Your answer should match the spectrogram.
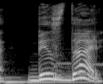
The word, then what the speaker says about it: бездарь: Футурист Игорь Северянин для «бесталанных людей» придумал новое слово – «бездарь», которое мы сейчас произносим с ударением на «е».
